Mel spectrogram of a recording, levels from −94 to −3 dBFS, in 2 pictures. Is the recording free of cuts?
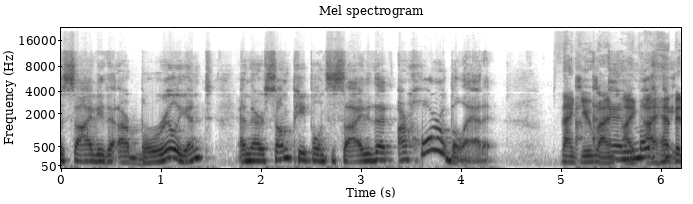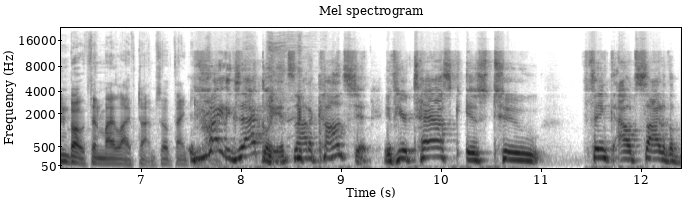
no; 1 cut; at 9.3 s

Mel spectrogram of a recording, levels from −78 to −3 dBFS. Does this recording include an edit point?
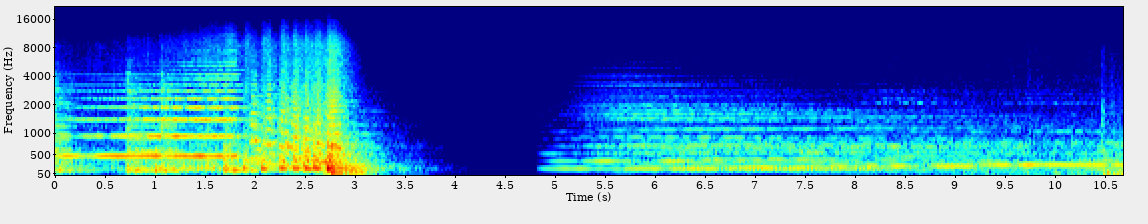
yes; 1 cut; at 2.7 s

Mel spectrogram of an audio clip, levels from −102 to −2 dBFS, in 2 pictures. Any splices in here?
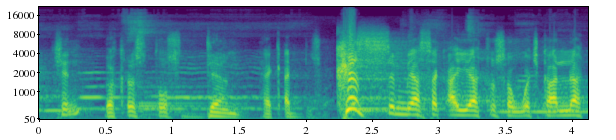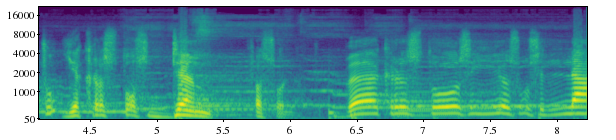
yes; 1 cut; at 5.9 s

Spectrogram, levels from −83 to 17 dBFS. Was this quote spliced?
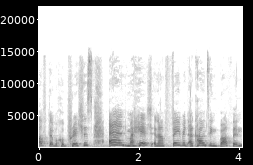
no; 0 cuts

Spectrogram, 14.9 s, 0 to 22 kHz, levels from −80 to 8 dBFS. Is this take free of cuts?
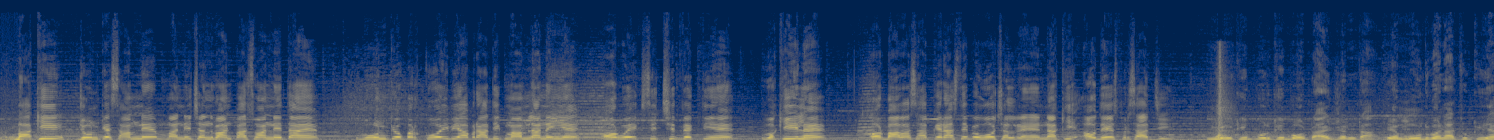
no; 1 cut; at 12.1 s

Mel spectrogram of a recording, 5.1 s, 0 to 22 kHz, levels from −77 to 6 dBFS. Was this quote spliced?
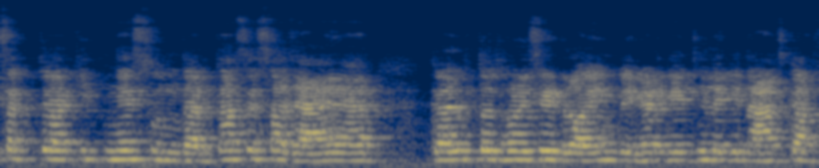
no; 0 cuts

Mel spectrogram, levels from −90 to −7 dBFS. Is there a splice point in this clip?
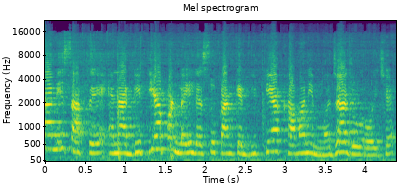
no; 0 cuts

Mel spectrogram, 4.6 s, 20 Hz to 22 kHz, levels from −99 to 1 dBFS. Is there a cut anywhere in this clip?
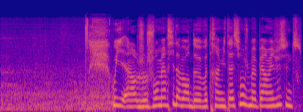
yes; 1 cut; at 2.8 s

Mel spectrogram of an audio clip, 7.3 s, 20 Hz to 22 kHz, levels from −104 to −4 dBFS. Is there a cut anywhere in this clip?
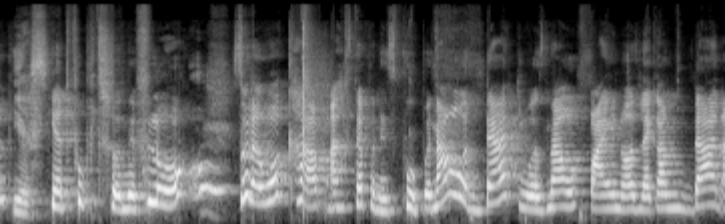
no; 0 cuts

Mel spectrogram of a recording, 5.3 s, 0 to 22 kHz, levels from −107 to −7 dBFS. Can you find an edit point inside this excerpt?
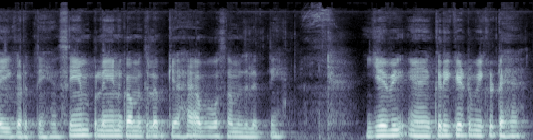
no; 0 cuts

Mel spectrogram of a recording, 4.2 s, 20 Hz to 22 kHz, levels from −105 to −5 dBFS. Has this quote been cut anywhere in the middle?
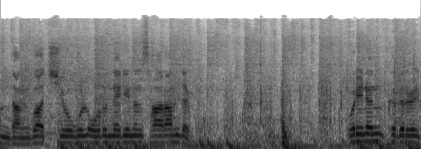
yes; 1 cut; at 1.5 s

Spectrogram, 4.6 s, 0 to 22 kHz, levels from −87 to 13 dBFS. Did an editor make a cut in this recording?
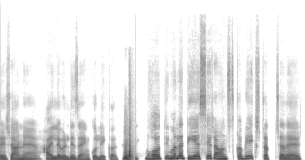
yes; 1 cut; at 2.0 s

